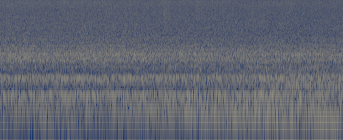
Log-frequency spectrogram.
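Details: Swarm of honey bees found beside a rain gauge before being collected; a steady, low droning hum of many wings runs unbroken throughout, layered with several sustained tones over a soft broadband hiss.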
